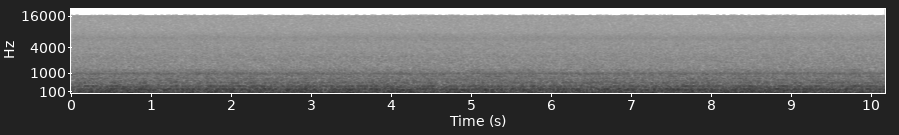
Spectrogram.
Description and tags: Ambient Tone
Ambient room or building tone.
ambiance, ambience, ambient, atmo, atmos, atmosphere, background, background-sound, general-noise, hum, indoors, noise, room, room-noise, tone, white-noise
